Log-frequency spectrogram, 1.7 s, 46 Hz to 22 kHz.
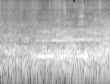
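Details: Sahiwal bull calf at a busy cattle market in Kurigram, Bangladesh, on 3 March: a low, steady drawn-out moo lasting about a second, under constant crowd chatter and market bustle.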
